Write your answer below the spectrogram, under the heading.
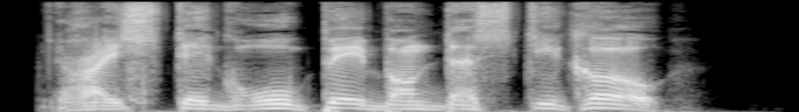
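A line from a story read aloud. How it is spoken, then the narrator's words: Bellowed. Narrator (French): vociféra-t-il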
